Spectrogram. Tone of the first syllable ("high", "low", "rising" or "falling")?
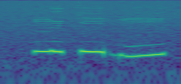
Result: high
